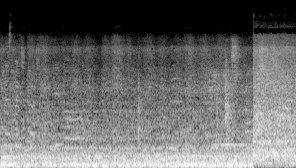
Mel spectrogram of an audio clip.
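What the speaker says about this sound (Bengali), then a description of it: "এখন আমরা উইলিয়ামসবার্গ ব্রিজের ওপর দিয়ে ট্রেনটা যাচ্ছে" Subway train crossing the Williamsburg Bridge in New York: a loud, continuous rolling rumble and rattle of the cars, shifting in tone near the end.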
